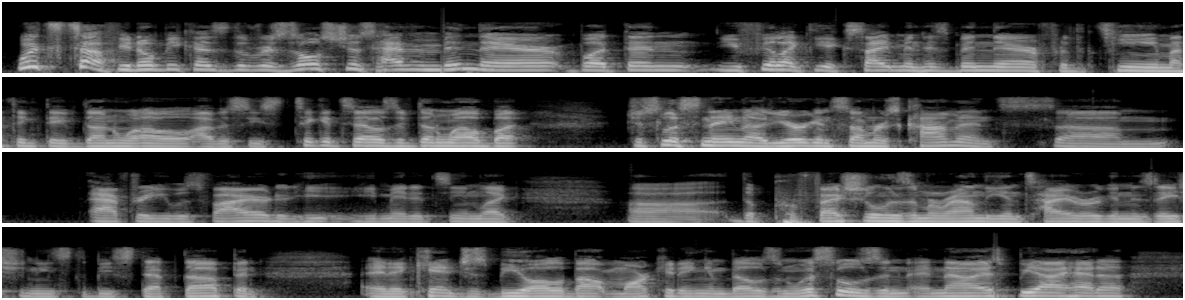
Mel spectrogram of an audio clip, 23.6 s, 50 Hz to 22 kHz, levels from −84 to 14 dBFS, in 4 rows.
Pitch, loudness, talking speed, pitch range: 135 Hz, -19 LUFS, 215 wpm, 125-160 Hz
